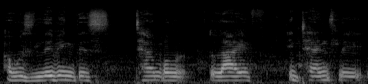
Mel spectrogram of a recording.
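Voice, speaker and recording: A young woman from Switzerland, chatting casually as a musician guest in an unhurried, hesitant way with many "um"s. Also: medium pitch, completely flat delivery, warm tone, a little hiss or hum. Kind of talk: casual conversation.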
